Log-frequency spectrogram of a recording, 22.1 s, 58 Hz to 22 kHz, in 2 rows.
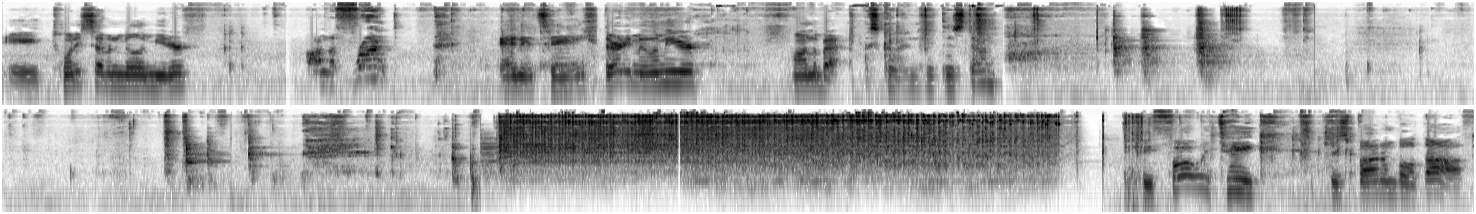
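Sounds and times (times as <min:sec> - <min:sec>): metal tools clinking: 0:05.2 - 0:05.8, 0:20.5 - 0:21.2
power tool running loudly: 0:14.8 - 0:19.1.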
